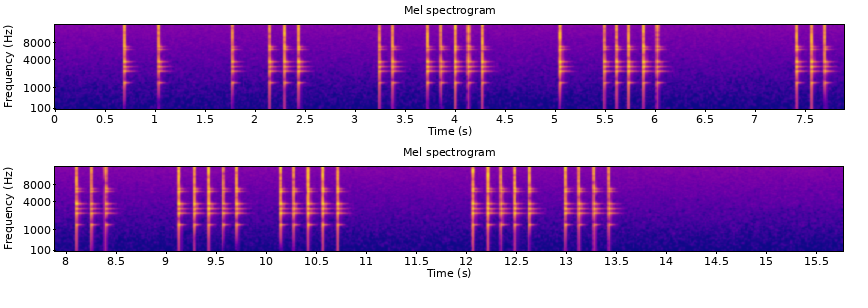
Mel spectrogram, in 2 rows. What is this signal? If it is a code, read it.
Tap code, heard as taps on glass, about 7 knocks a second. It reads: ACJE NZ Y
